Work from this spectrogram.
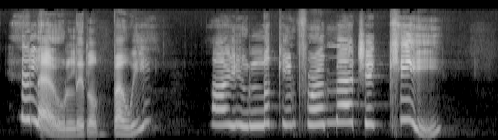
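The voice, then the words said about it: Sly character voice. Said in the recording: “in a rather sly voice”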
